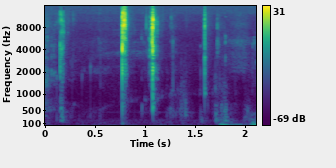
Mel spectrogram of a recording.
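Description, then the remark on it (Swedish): Taking the first sips of a pear-flavoured Nocco energy drink: four or five short, wet slurping and swallowing bursts at uneven intervals, fairly quiet, with no talking. “Första ah. klunken. Jag sitter här med en päron.”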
